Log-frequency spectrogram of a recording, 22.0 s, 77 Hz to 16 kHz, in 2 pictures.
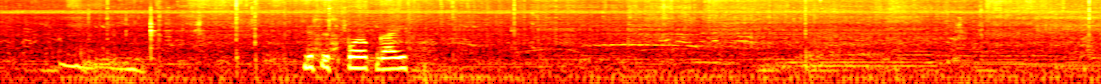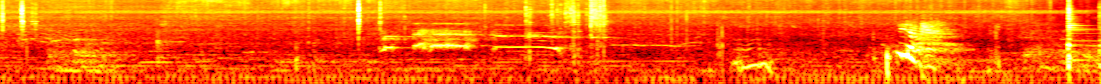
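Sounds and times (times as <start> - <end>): meat sizzling over coals: 0.0 - 22.0
rooster crowing: 14.8 - 18.0.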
